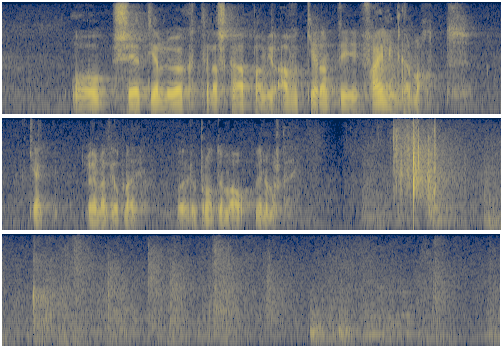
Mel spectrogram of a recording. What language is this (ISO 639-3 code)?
isl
